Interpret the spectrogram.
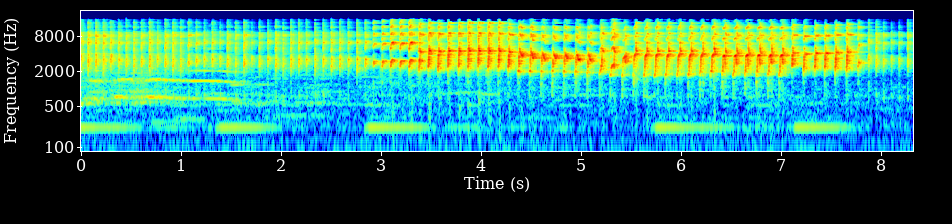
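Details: Fighter lovebird chattering in the long ngekek style, starting softly with a few thin whistles over low background tones, then swelling into a loud, rapid run of harsh pulsed notes lasting about five seconds.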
